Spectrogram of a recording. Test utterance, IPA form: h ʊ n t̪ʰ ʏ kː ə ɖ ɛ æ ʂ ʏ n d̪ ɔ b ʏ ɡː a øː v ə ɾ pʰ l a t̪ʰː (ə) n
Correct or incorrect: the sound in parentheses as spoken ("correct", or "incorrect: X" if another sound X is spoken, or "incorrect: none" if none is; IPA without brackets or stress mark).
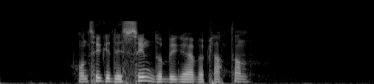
incorrect: a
